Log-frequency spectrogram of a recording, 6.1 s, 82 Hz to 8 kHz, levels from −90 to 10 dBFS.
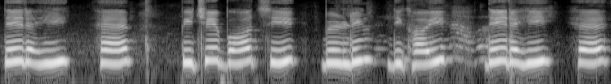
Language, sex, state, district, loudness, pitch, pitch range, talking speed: Hindi, female, Himachal Pradesh, Shimla, -12 LUFS, 275 Hz, 265-290 Hz, 110 wpm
